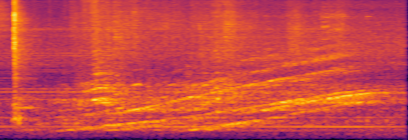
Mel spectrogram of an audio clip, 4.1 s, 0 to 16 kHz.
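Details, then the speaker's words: Model 476 shrinker/stretcher machine switched on at high speed; after the breaker click, a clean whine rises steadily in pitch as the motor spools up, smooth with no grinding; normal running at high speed. "So there you can see that it's that's high speed."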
